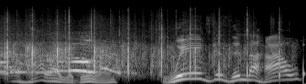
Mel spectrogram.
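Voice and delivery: high and loud shout-out to a viewer; loud hype greeting. Real, not acted. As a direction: belt out a welcome to the room. Host loudly greets viewer Wiggs.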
